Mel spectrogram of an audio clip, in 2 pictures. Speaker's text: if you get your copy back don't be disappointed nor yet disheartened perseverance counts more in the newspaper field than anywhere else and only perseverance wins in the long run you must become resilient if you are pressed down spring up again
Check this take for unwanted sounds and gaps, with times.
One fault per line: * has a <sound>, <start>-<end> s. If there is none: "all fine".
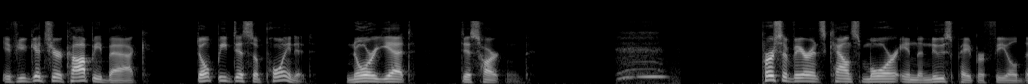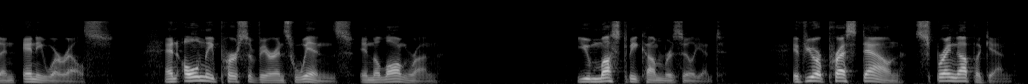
* has a breath, 6.2-6.8 s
